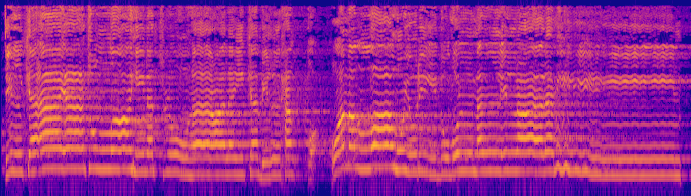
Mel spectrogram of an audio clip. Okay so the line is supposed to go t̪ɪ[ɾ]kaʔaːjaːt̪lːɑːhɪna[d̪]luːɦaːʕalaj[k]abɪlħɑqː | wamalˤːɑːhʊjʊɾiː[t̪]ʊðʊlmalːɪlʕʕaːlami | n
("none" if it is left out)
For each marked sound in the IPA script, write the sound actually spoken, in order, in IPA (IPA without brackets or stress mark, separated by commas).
l, t̪, k, d̪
